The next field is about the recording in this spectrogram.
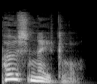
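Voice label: "postnatal", British English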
